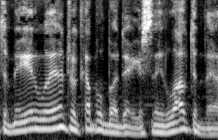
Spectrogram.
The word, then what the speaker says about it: bodega: couple years ago and she said Boda and I was like what the heck's Boda but I realized that she couldn't pronounce Bodega which is you know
